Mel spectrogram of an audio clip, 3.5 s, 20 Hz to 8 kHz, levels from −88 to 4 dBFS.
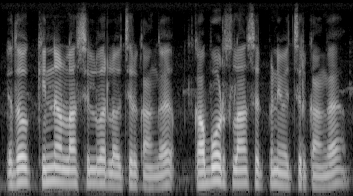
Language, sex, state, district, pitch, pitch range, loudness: Tamil, male, Tamil Nadu, Namakkal, 145 Hz, 135-155 Hz, -20 LUFS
